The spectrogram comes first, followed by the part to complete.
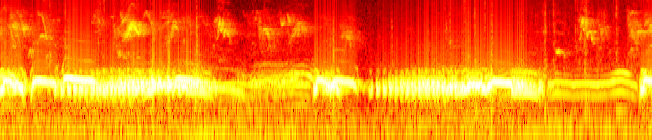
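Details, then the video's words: Khumra or singing dove calling at prayer time: two long, rolling, quavering low coos, each about two seconds, the second trailing into softer warbling, with small birds twittering faintly in the background. "Khumra (singing dove) saying Haq Allah Hoo"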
